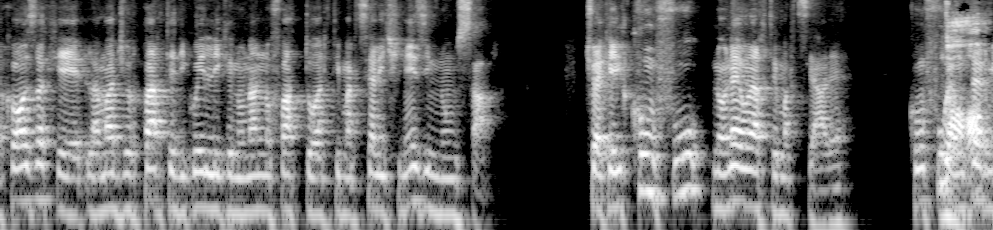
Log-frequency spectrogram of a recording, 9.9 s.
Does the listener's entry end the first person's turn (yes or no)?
no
